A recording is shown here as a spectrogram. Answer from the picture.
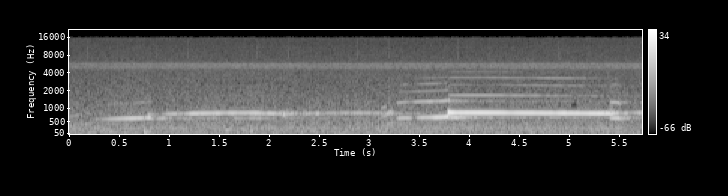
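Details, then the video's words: A pair of loons call to each other across Washington Pond in Maine at night. Long, smooth, mournful wails slide up and hold steady. Near the end a second voice joins louder, with a rising break into a higher held note. A faint steady high hum runs underneath. "Relaxing Night Calls of Loons Under Starry Skies of Maine"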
